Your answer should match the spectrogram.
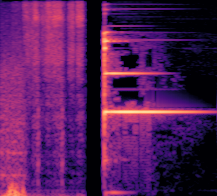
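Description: A single bright ding chime about a second in, one clear ringing tone that fades out over about a second. Just before it, at the very start, a short low thump.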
